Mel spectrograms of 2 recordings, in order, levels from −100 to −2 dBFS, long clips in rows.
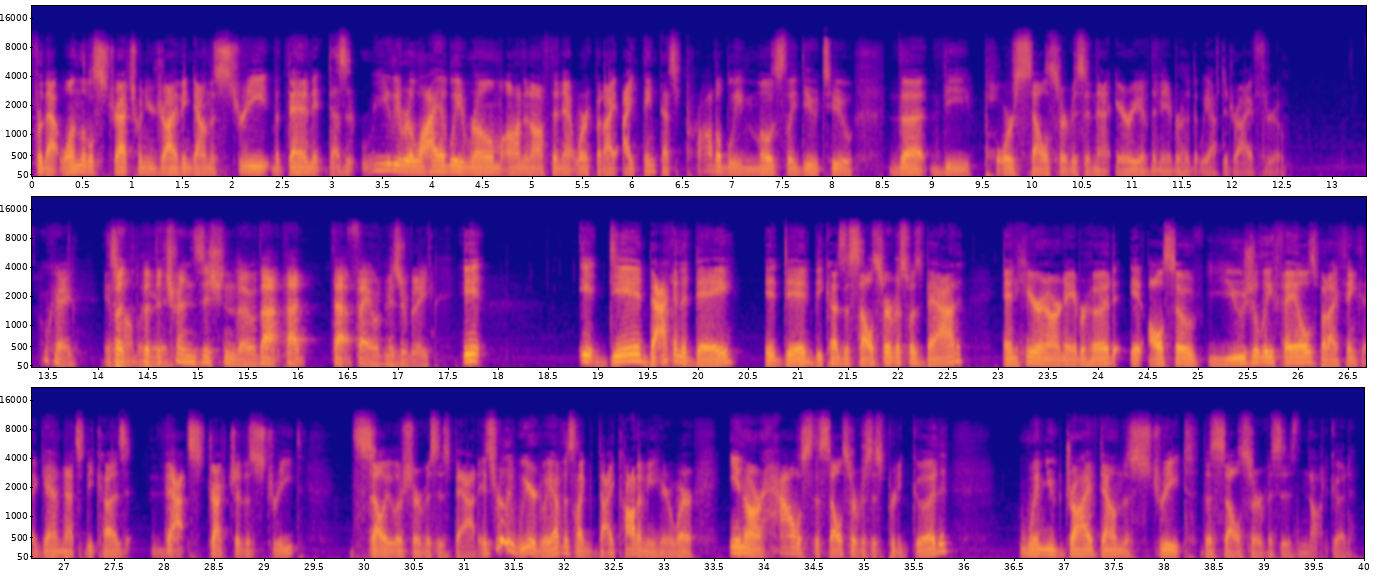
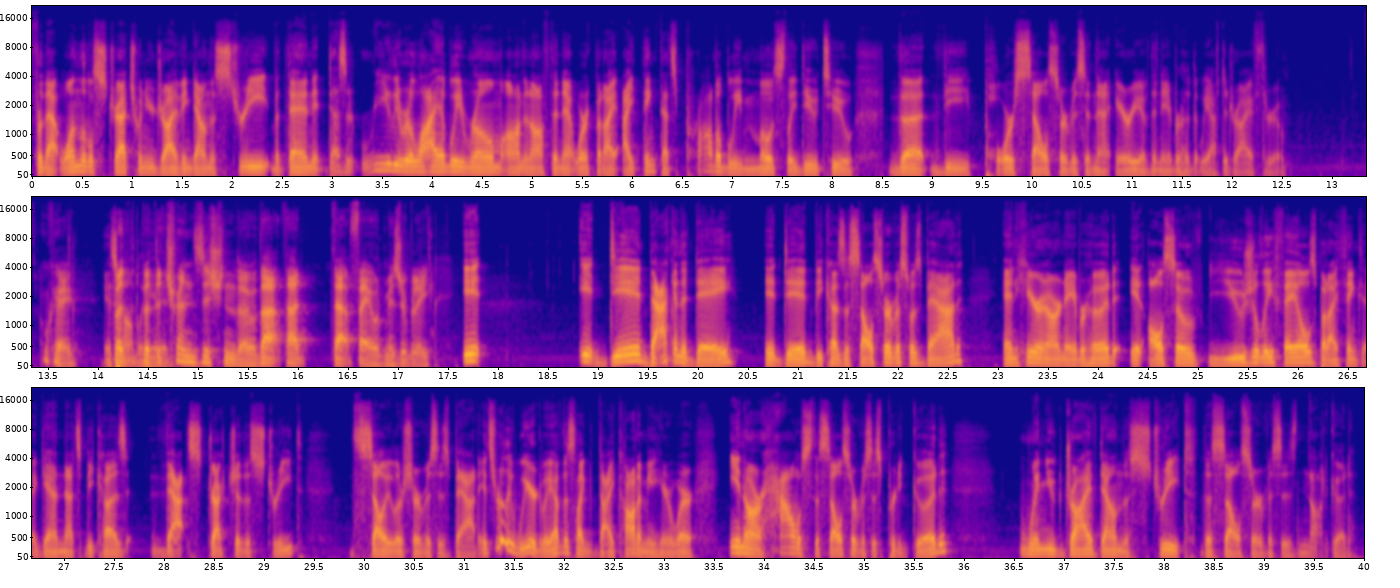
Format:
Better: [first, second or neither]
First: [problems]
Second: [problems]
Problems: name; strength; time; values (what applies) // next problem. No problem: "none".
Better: second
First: garbled, watery; slightly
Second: none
